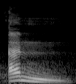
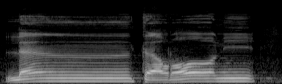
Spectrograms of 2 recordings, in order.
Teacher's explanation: maka nun itu didengungkan tapi hujung lidah kita tak sentuh makhraj nun dekat langit atas tu.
